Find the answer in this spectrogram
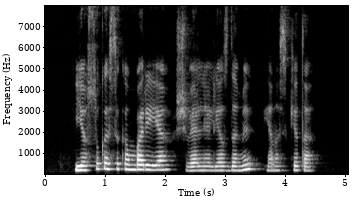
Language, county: Lithuanian, Šiauliai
